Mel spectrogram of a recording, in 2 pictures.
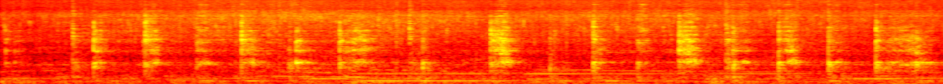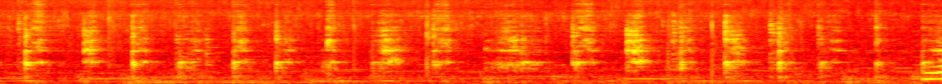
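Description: Cumin, mustard seeds, asafoetida, curry leaves, urad dal and chillies fry in hot oil for a tempering, a loud close sizzle broken by rhythmic scraping strokes of a stirring spoon, with no speech.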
